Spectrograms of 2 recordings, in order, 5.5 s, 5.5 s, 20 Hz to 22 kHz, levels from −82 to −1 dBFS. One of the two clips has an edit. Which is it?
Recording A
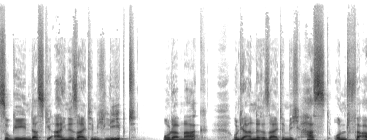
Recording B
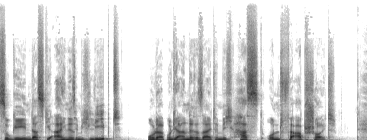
B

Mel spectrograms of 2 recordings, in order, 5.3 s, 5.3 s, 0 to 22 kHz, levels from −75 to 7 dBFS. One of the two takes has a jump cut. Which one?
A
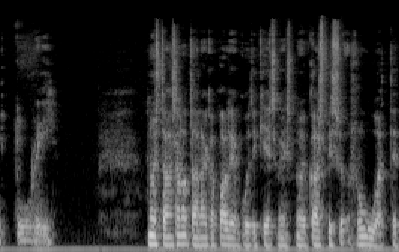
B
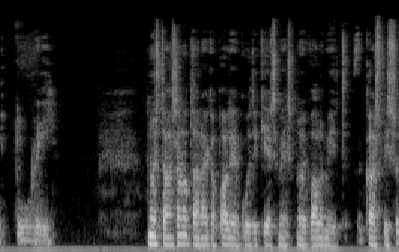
A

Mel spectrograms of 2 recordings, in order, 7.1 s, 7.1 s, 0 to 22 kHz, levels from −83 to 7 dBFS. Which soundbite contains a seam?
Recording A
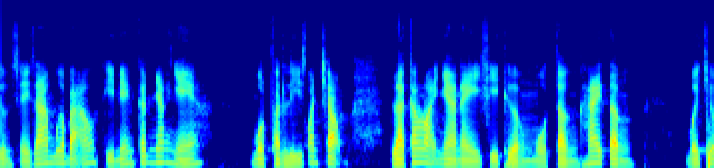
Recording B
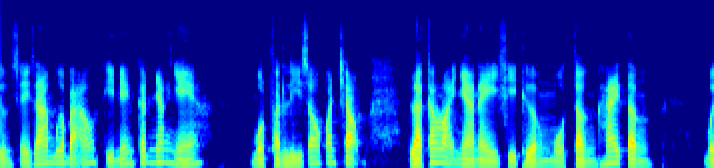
A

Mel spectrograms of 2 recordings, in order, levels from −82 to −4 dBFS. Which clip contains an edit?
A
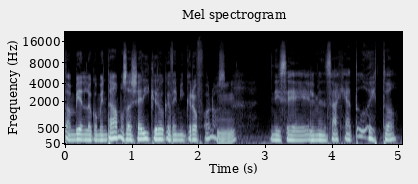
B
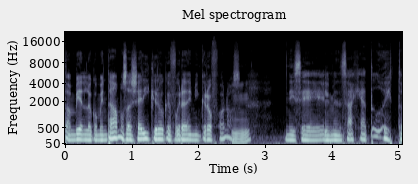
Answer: A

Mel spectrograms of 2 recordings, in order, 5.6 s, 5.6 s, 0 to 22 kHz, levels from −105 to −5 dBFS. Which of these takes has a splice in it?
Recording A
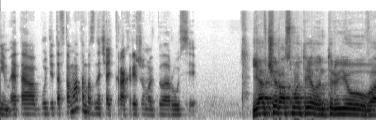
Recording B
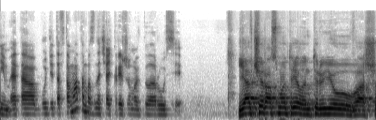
B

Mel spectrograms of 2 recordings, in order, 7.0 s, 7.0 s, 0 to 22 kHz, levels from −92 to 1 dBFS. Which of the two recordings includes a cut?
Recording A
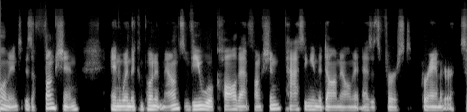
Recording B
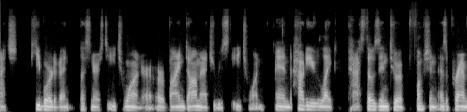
B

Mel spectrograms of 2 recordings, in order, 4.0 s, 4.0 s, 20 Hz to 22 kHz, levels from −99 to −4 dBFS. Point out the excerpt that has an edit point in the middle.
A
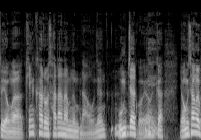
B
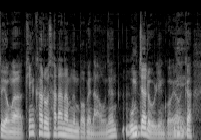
A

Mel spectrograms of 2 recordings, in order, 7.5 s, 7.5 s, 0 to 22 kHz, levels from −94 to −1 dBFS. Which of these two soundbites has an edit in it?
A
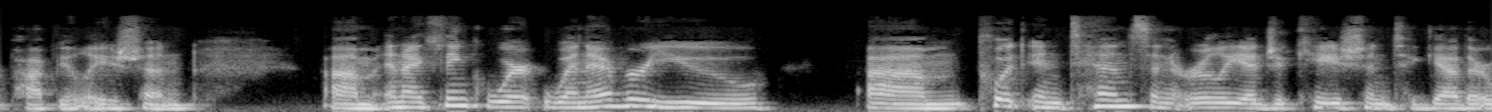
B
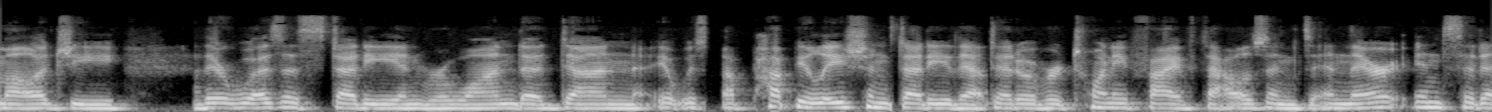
B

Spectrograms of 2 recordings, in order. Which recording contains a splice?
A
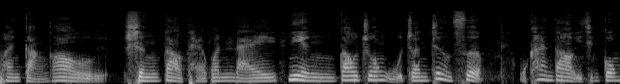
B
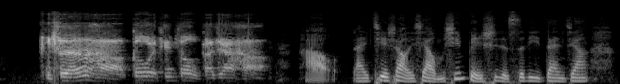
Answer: A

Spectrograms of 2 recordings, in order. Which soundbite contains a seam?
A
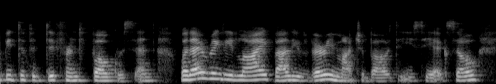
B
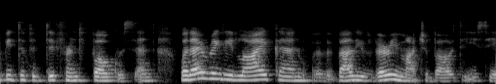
A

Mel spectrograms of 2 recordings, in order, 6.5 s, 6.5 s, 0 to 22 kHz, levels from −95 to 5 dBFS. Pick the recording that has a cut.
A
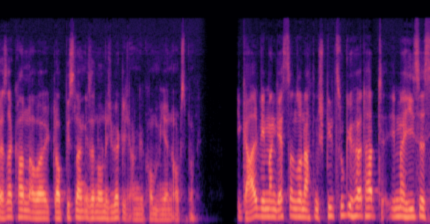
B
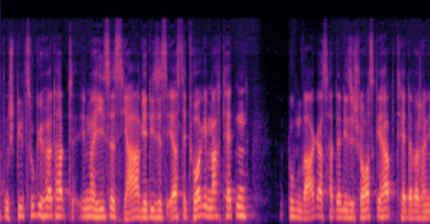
B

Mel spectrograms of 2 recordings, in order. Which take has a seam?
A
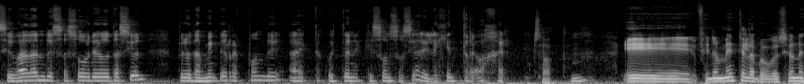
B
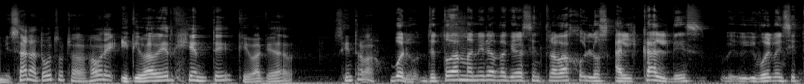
A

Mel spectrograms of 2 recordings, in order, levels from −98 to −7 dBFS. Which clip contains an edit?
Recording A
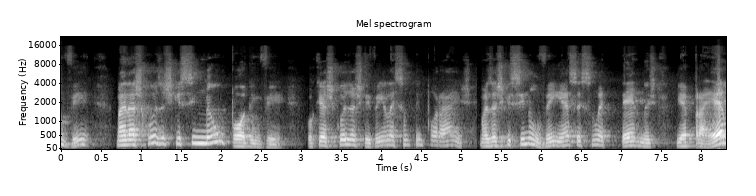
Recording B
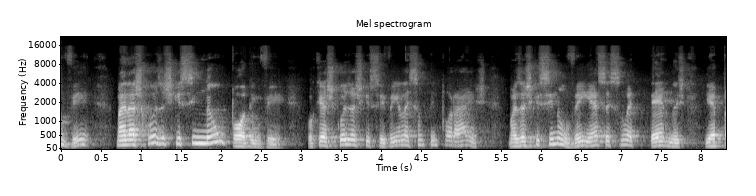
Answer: A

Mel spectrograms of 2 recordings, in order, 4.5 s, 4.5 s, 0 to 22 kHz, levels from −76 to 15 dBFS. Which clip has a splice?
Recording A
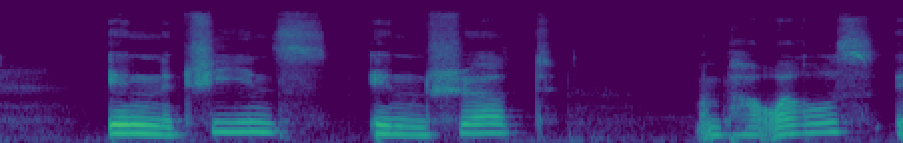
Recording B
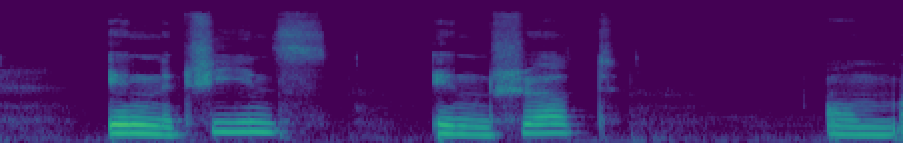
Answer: A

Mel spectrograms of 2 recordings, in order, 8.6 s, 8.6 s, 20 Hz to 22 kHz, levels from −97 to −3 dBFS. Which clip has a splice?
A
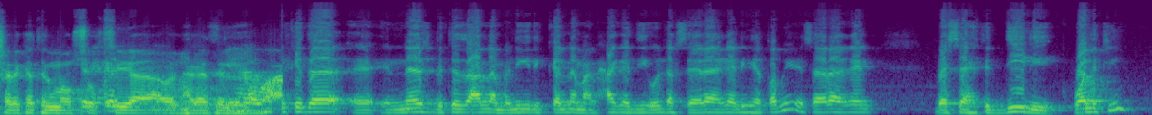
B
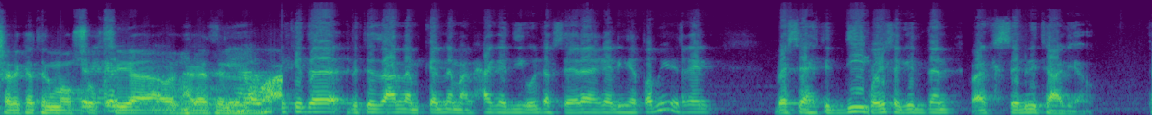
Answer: B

